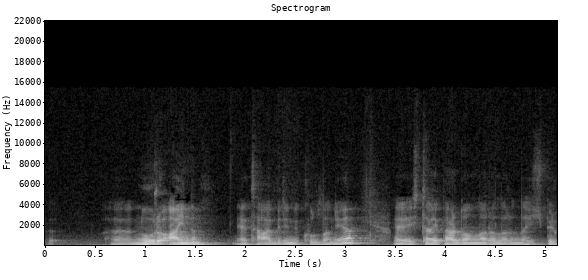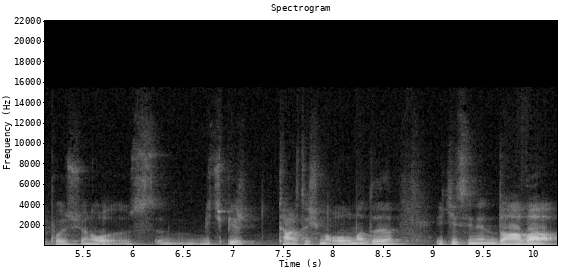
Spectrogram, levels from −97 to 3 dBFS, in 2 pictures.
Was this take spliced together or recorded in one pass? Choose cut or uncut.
cut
